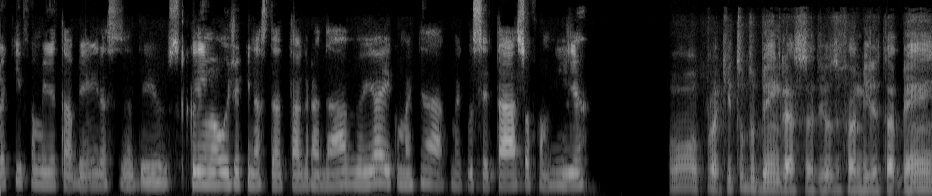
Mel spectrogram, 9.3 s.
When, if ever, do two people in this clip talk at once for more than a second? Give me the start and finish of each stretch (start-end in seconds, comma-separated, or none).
none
